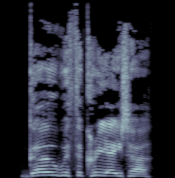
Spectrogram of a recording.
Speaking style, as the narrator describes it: he bellows

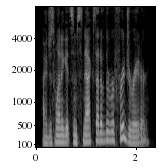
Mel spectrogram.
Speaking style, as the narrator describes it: he says

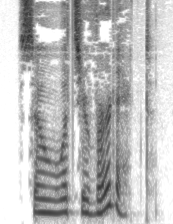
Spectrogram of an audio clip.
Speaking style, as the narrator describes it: I asked

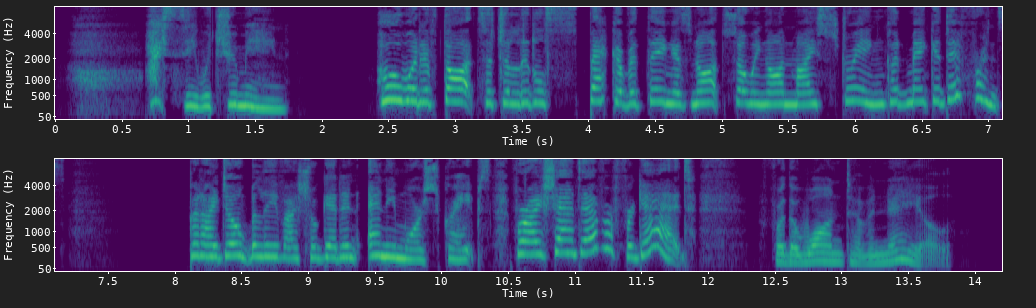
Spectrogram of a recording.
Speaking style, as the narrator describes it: exclaimed

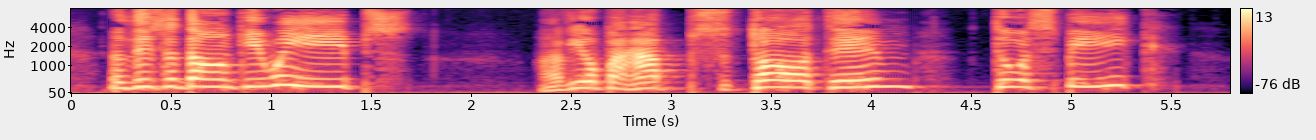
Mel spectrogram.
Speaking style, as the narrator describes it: cried the marionette

